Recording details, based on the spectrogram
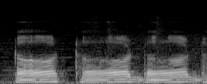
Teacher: तालु के पिछले भाग से उच्चरित ध्वनियाँ तालु से जो उच्चरित होती हैं, और तालु के जो पिछला हिस्सा होता है तो उसको आप लोग मूर्धन्य कह सकते हैं, और बाकी तालु होता है।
